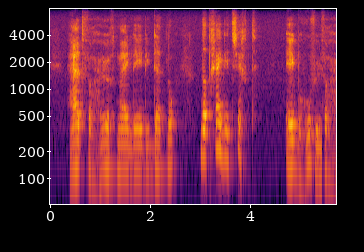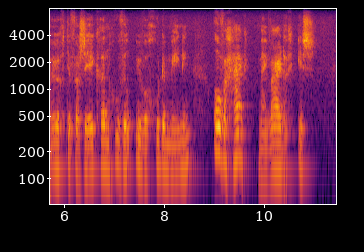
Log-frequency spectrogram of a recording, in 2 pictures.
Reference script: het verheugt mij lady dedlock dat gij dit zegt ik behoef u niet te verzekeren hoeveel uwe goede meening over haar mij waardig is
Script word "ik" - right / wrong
right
